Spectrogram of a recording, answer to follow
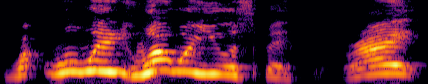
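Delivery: mock outraged shout at a noisy moviegoer; fed-up outburst. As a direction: tell the talker off, voice cracking up. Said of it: "everyone's just looking at him like".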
